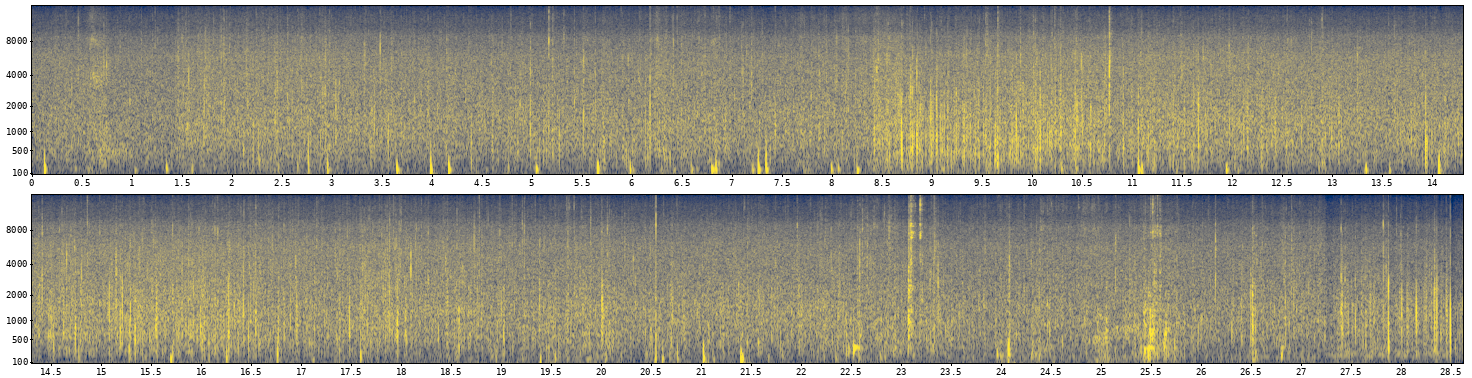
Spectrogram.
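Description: Heavy rain falling steadily, with sharp drop impacts scattered through it.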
